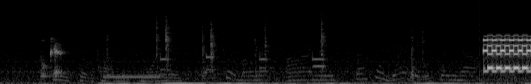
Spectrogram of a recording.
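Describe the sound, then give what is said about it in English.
People talk briefly, then a loud, steady electronic telephone ring tone cuts in abruptly near the end, sounding clear as a phone line rings through while a call return connects back to a guest. “Let's see if that'll connect up to him and we can continue our conversation.”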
